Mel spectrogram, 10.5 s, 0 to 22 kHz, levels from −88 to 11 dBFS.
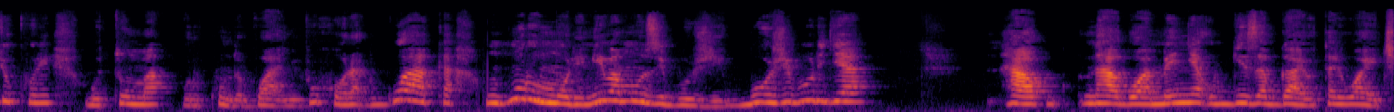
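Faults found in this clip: Loose connector crackle, 3.42 to 3.67 s. Irregular burst of scratchy crackle lasting about a quarter second. Probable component: worn or dirty contact in a cable plug or jack. Mechanism: contact briefly moved, making and breaking many times, chopping the audio. Any DC on the line adds pops at each break. Action: reseat or replace the connector, then clean the contacts.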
